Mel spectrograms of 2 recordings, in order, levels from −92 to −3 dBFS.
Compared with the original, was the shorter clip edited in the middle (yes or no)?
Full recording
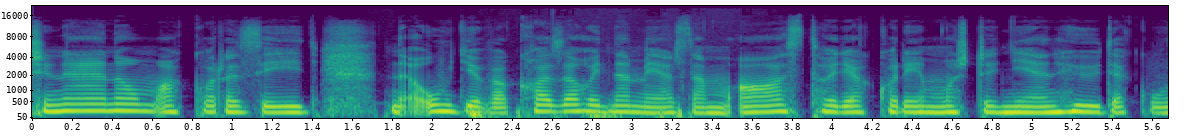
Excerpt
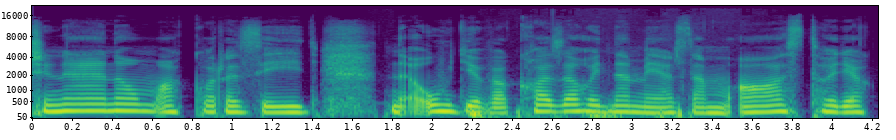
no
